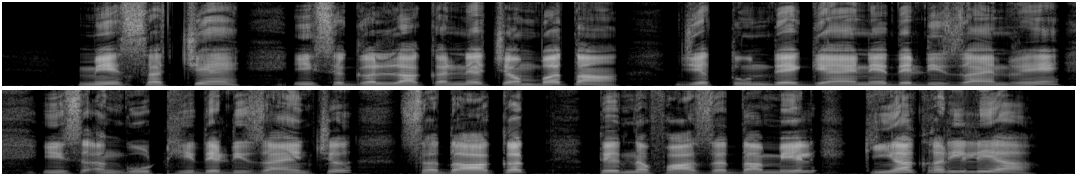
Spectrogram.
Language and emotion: Dogri, surprised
